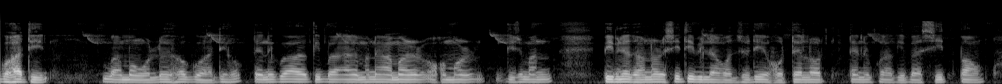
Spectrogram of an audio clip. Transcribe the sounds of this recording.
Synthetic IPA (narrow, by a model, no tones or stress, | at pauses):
ɡɔɦati | bamɔŋɡɔlːojɦɔk̚ɡɔɦatiɦɔk̚tɛnɛkuakibamanɛamaɹɔ̰xɔmɔɹkisumanb̥ibʱinːɔdʱɔɹɔnɔɹsitibilakɔtzodiɦotɛlɔtːɛnɛkuwak̬ibasit̚paʊ̃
